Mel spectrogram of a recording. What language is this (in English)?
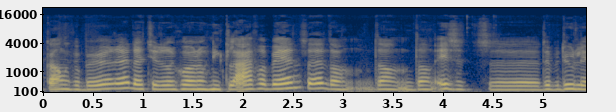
Dutch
